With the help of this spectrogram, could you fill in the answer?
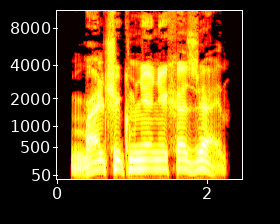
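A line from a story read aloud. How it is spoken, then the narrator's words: Growling. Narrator (Russian): рыкнул Тул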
